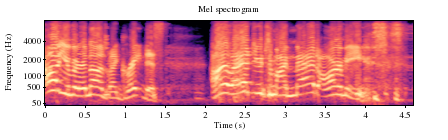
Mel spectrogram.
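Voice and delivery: high, hammed-up grandiose squeal; power-drunk character. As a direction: proclaim it like a tiny tyrant. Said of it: "the power goes to his head".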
